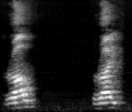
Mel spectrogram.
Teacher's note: दोनों जगह रा को मोटा पढ़ा जाएगा, क्योंकि रा दोनों जगह जबर के साथ आ रहा है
